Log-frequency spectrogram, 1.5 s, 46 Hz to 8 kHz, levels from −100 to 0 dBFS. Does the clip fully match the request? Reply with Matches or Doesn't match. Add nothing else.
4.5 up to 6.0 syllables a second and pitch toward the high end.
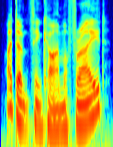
Doesn't match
